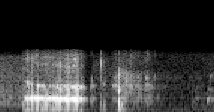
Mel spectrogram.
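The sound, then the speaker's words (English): A man burps: one long, loud, rasping belch, followed by a few shorter, fainter guttural sounds and then quiet. “Oh, he burped right before you hung up, too. What a dirtbag. He burped on the way out.”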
